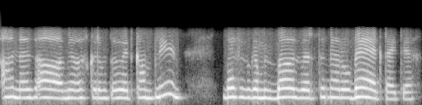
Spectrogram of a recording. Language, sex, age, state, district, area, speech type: Kashmiri, female, 18-30, Jammu and Kashmir, Budgam, rural, conversation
